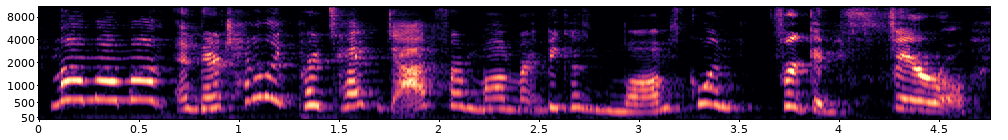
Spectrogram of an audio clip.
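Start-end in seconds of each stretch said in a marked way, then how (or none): 0.0-0.7 high-pitched imitation of kids; rapid-fire mock cries for mom; alarmed children. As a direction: plead like kids stopping their mother. Children pleading with raging mom.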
